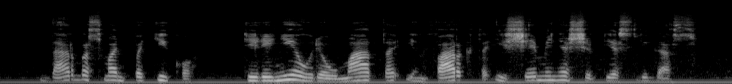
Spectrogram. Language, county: Lithuanian, Vilnius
